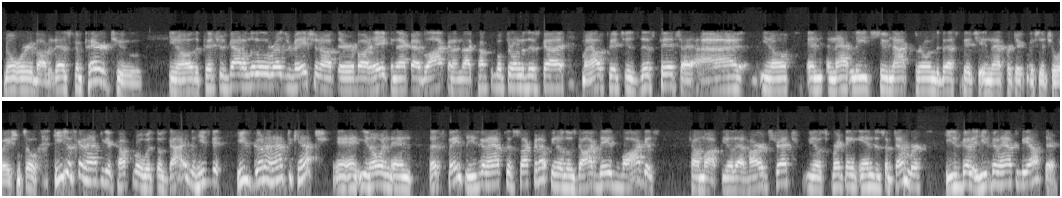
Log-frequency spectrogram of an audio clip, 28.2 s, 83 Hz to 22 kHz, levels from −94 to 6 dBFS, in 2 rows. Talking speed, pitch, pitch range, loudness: 255 wpm, 140 Hz, 125-165 Hz, -11 LUFS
